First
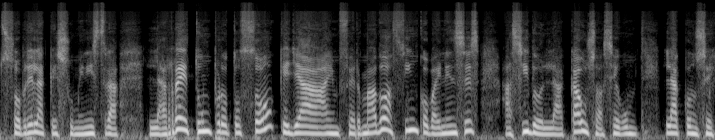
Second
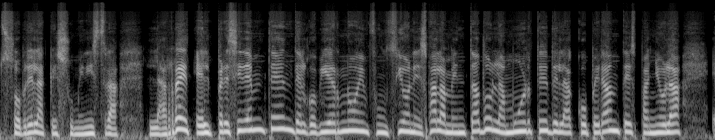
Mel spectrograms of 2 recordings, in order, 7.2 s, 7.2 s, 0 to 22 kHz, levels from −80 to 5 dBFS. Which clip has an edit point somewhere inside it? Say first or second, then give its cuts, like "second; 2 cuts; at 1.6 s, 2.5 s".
second; 2 cuts; at 1.9 s, 4.3 s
